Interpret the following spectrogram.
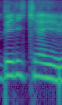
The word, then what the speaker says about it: Bellicae: d'essayer de trouver donc si belicae vient bien du latin Bellicus le guerrier il dirait que le C se prononce comme un Q mais est-ce que ça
